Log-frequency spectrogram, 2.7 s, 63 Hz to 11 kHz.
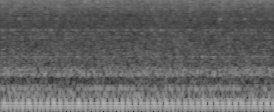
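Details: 1995 Jeep Grand Cherokee 5.2 V8 on a below-30-degree morning, previously hard-starting when cold and idling high at 1200 rpm, after throttle body cleaning, Seafoam and idle air control valve work: a steady, even low rumble with no hunting. Power steering pump noisy. Normal idle.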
